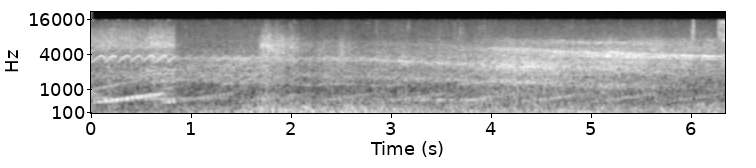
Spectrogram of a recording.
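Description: Sound effect of an airliner crashing. A rising whooping alarm tone repeats about one and a half times a second and fades out near the end. A fast high warble cuts off about a second in, and a rushing roar with a sweeping whine, like a plane in a dive, builds up.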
